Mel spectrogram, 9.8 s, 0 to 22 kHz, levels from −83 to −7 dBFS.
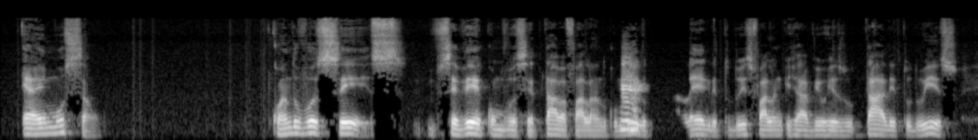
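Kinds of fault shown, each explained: Other side's voice leaking through: From 6.18 to 6.48 s a second voice comes through, about as loud as the talker. The likely cause is the far end playing on a loudspeaker, with the echo canceller failing to remove it from the microphone.
Speech suppressed in double talk: From 6.53 to 6.89 s the talker's speech plunges very deeply, almost to silence, for under half a second. This likely comes from both sides overlapping, so the echo canceller turned everything down rather than separating the talker from the echo.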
